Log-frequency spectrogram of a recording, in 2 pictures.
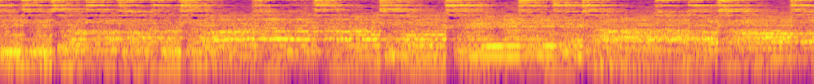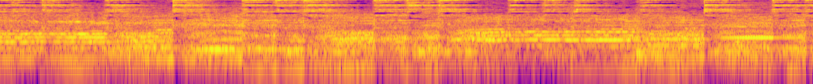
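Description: A group of men singing a Hindu devotional bhajan in chorus, backed by a harmonium and a barrel drum. Jingling hand percussion keeps a steady, even beat.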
